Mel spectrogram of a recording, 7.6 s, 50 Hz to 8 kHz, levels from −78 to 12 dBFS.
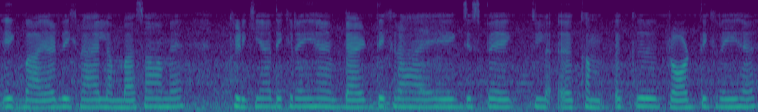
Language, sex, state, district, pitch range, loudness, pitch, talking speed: Hindi, female, Bihar, Samastipur, 195-210 Hz, -33 LUFS, 205 Hz, 215 wpm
